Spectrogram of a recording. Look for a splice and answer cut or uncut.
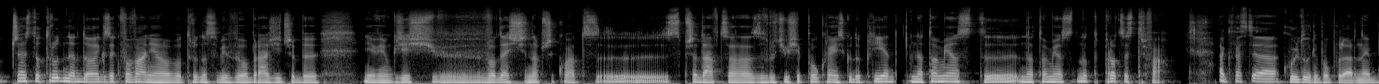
cut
